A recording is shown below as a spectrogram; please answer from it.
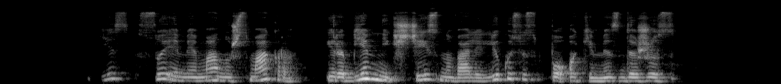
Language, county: Lithuanian, Vilnius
